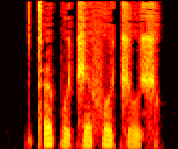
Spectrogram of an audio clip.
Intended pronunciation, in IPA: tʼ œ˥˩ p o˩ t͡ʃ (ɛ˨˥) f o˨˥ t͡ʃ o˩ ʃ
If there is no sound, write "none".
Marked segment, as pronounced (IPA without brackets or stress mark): ɛ˨˥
